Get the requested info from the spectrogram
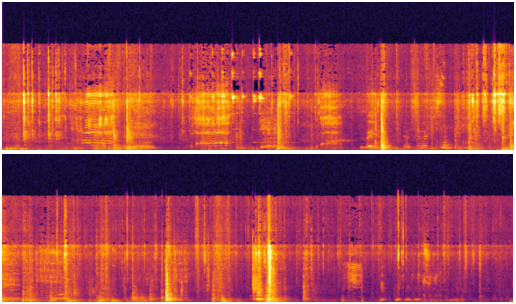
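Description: A herd of goats bleating in a pen, many wavering calls overlapping, with sharp knocks among them; the calling thins out in the last few seconds.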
